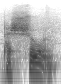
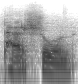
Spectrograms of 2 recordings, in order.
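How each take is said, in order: First: The r and s merge into one retroflex sh. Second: A separate r is sounded before a plain s. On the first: The speaker calls it right. "R och S smälter samman och blir till ett retroflext S" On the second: The speaker calls it wrong. "man säger alltså inte person"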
